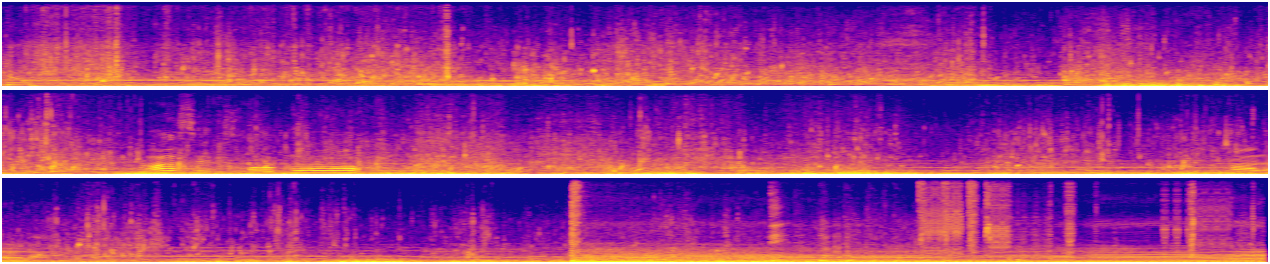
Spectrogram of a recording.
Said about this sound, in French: c'est avec cette baignade dans une eau de Loire déjà trop chaude pour la saison, alors que nous ne sommes qu'au début de l'été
